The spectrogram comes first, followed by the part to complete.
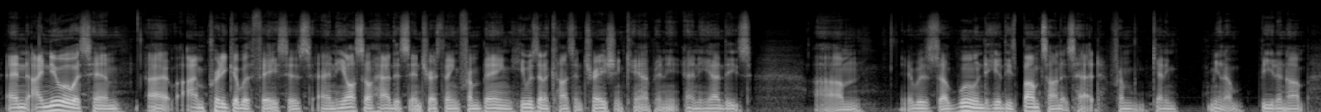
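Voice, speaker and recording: Low gravelly man telling stories. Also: fairly even intonation, moderate pace, dry recording. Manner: rambling, with restarts and asides. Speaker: comic shop owner, podcast regular. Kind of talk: casual storytelling conversation.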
